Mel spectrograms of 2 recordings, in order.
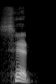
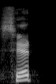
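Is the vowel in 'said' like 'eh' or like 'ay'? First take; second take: eh; eh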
